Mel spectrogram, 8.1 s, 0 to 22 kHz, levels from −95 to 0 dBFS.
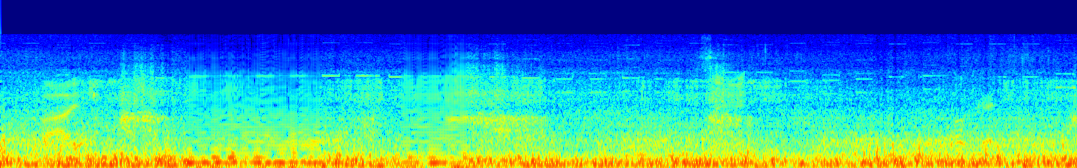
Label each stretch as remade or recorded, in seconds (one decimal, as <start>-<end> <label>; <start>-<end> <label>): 0.0-1.4 recorded; 1.4-2.4 remade; 2.4-3.0 recorded; 3.0-3.5 remade; 3.5-8.1 recorded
